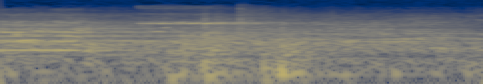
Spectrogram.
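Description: Two heavyweight wrestlers landing on a padded wrestling mat from a lifting throw: a single dull thud about one and a half seconds in, with voices in the hall.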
